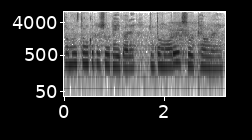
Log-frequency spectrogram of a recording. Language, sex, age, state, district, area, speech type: Odia, female, 18-30, Odisha, Malkangiri, urban, spontaneous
